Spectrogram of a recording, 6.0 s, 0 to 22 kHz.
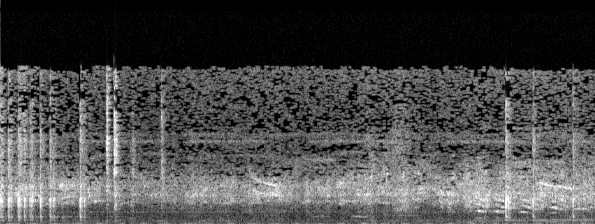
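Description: Faint hand-work sounds on a Yamaha 15 hp outboard's gearbox housing: a quick run of small clicks right at the start, then a few single taps. Small birds chirp faintly throughout.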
